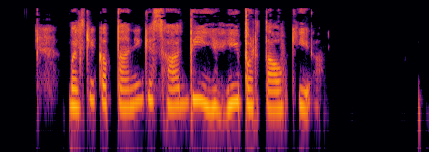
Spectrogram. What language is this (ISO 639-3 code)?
urd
